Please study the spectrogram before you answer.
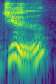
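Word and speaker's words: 十: get the number nine the number ten is pronounced ju and think of that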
